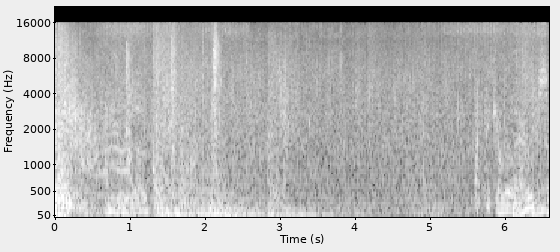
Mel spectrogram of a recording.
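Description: Steady rain hisses across the whole scene in the zombie shooter Left 4 Dead 2, a dense continuous wash with a few sharper bursts mixed in, and a voice briefly cuts in near the end.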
